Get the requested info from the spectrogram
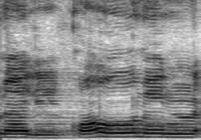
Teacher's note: قو، قاف کو پر پڑھیں گے، واو لین ہے، اسے نرم آواز کے ساتھ جلد پڑھیں گے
